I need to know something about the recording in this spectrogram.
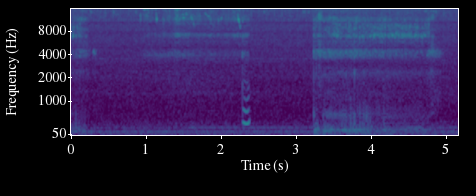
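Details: Pug asleep and snoring quietly, with soft rasping breaths, one brief high squeaky snort, and a faint low electrical hum throughout.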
